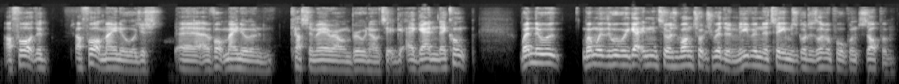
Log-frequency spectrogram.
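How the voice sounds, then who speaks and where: Hoarse, low-voiced man. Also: fairly quick, a bit bright. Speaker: fan caller on a football call-in show. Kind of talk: casual chat.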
